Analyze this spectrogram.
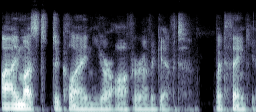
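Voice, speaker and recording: In a put-on character voice, a man speaks at a moderate pace with a very deep, low pitch. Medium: actual play. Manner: formal, measured.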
